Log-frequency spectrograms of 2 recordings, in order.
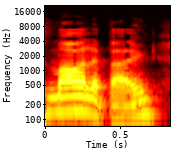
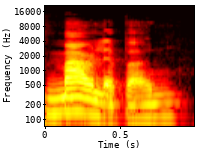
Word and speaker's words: Marylebone: with direction towards London Marlow bone or is it marylebone I don't know because according to the baker Lou line it's pronounced Milo bone but according to Children Railways it's pronounced marylebone so I guess you guys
